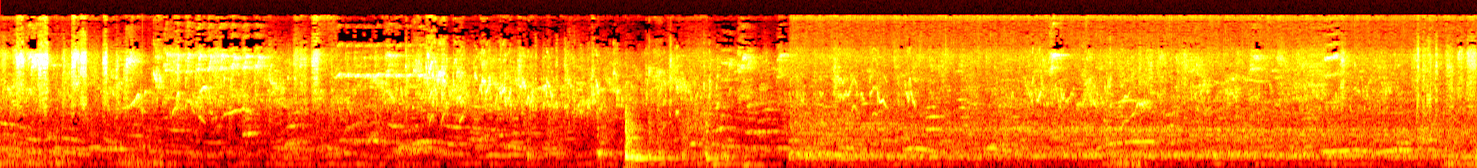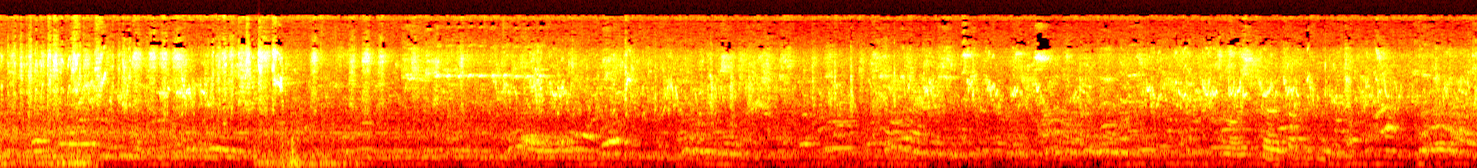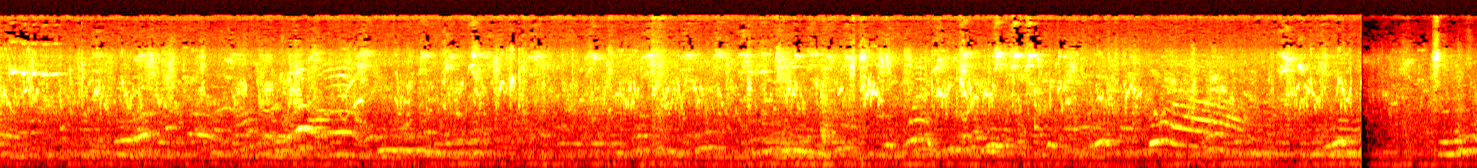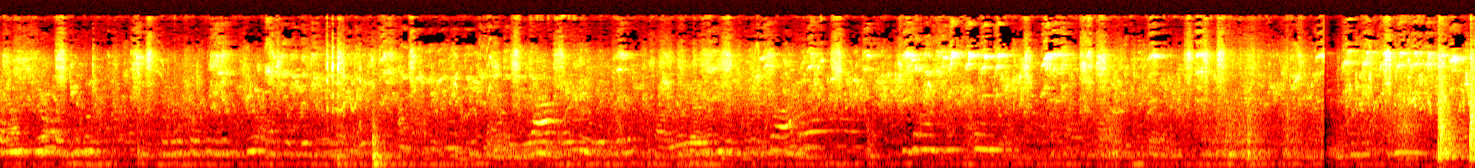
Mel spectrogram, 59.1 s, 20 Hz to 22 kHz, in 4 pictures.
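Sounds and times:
budgerigars chattering: 0:00.0 - 0:43.7.

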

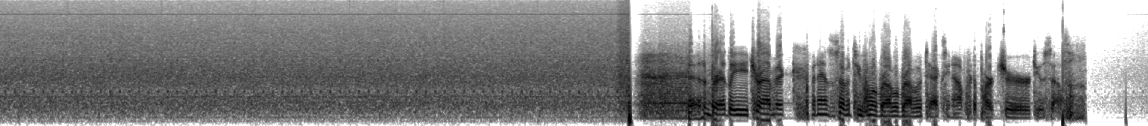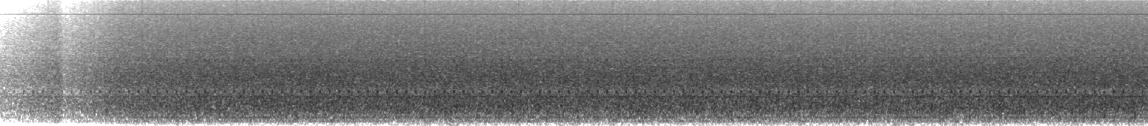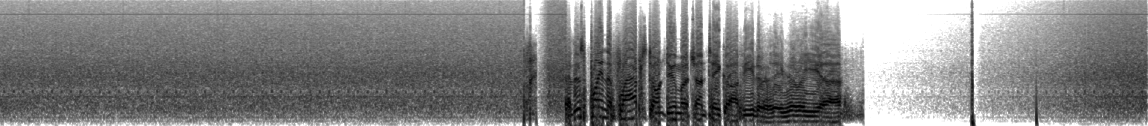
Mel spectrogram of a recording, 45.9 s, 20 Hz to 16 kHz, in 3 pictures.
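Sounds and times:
plane engine and propeller drone: 0:00.0 - 0:42.2
intercom hiss: 0:08.2 - 0:14.5, 0:37.3 - 0:42.2.

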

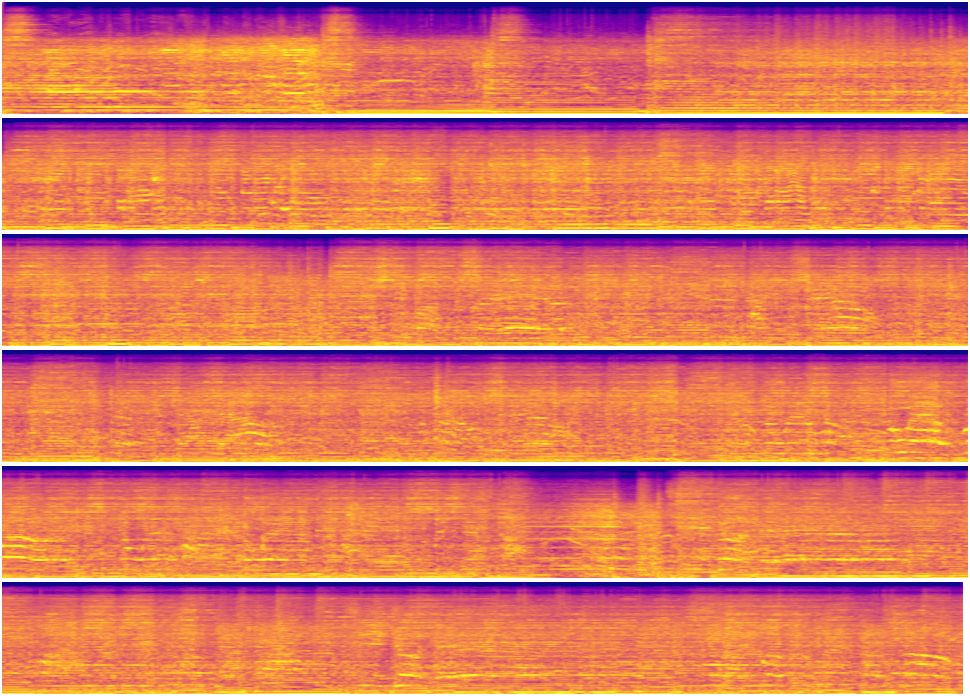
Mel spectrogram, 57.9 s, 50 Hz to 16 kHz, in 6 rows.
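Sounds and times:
live heavy metal band: 0:00.0 - 0:57.9
person singing: 0:23.0 - 0:28.6, 0:29.5 - 0:35.0, 0:36.1 - 0:44.2, 0:45.2 - 0:57.9.

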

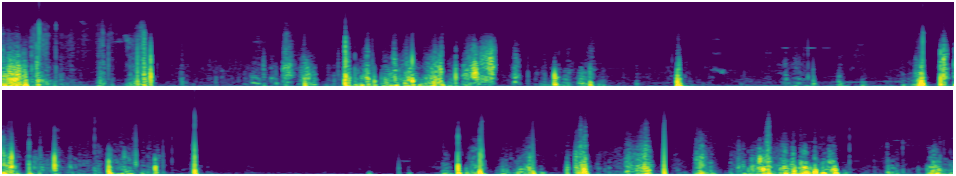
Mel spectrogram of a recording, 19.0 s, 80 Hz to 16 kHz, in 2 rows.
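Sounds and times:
phone handling thumps and rubbing: 0:02.8 - 0:06.1.

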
